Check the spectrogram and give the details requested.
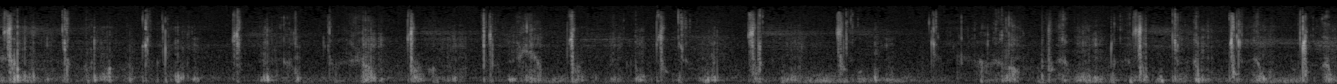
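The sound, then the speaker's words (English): Steady crunching of someone chewing food, with sharp irregular bites and crackles repeating throughout, fairly quiet with no talking. “Some people go, of course, the slapping of the lips, no, but I like the crunching.”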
